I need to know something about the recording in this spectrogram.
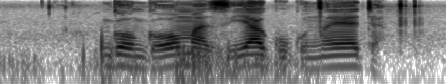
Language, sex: Xhosa, male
